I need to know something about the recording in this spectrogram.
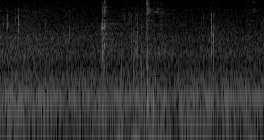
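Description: A metal cup clinks softly.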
